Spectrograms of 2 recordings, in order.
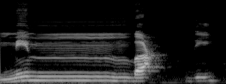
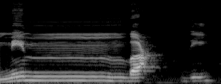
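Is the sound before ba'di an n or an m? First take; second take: m; m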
